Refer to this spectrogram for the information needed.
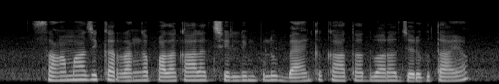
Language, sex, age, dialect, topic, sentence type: Telugu, male, 25-30, Central/Coastal, banking, question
